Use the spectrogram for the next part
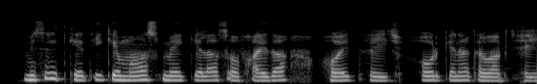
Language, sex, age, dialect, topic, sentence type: Maithili, male, 18-24, Southern/Standard, agriculture, question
